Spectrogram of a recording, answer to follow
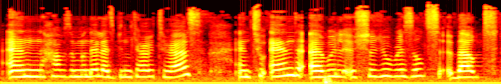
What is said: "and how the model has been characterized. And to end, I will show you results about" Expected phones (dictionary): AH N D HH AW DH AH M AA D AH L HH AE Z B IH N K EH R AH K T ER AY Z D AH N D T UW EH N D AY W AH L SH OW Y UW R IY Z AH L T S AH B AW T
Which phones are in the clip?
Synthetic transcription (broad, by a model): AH N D HH AW DH AH M AA D AH L HH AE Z B IH N K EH R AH K T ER AY Z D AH N T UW EH N D W AH L SH OW Y UW R IY Z AH L T S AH B AW T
